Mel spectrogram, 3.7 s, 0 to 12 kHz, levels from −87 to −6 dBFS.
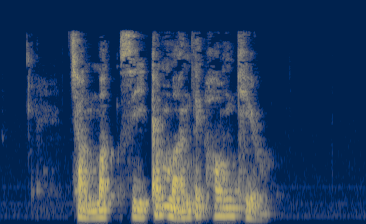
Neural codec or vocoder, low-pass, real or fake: none; 7.2 kHz; real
